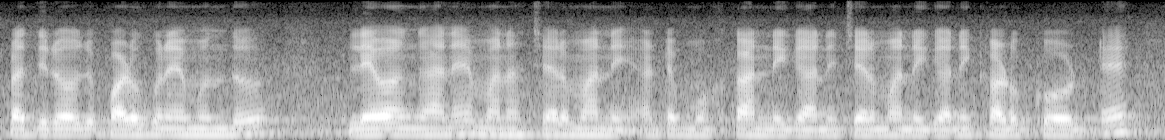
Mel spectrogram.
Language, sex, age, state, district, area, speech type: Telugu, male, 30-45, Telangana, Hyderabad, rural, spontaneous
